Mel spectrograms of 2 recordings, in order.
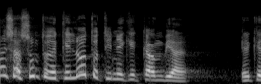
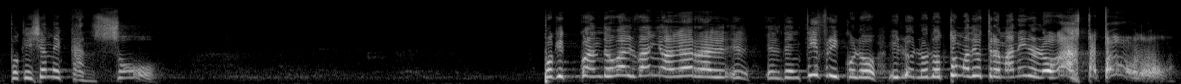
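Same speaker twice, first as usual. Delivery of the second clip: fed-up complaint; 7 semitones higher, 3 dB louder than usual. Retold or imitated. Spouse complains about toothpaste.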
